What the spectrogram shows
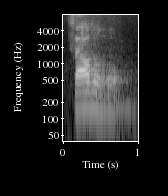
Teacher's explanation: Jadi ujung lidah nempel kepada gusi. Saru. Kemudian jangan ada e-nya ya. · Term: huruf ra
